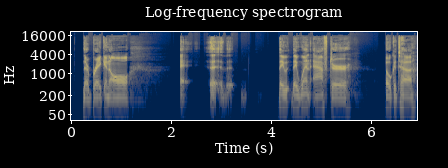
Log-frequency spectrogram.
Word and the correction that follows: Okta: How, how do you say that? – Uh, Okta. Yeah, I always mess that up.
